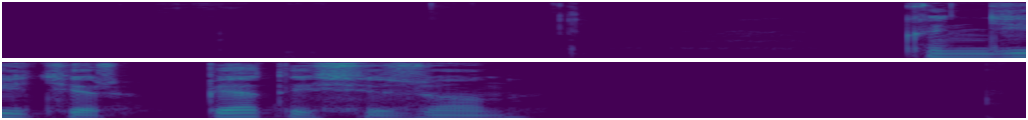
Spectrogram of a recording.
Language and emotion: Russian, neutral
